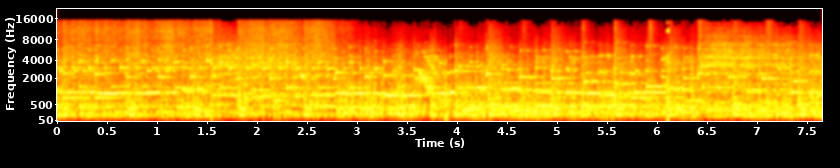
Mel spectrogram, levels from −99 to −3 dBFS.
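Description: At 1.52 to 1.55 s, 3.87 to 3.90 s and 6.09 to 6.12 s, the audio breaks up briefly. Each time the cause is damaged data in a compressed stream. Part of the encoded data was lost or overwritten. The decoder could not read those frames correctly. It lost its place and had to find the next valid frame. Each disturbance lasts about 30 ms. All three are cut off as the decoder locks back on.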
